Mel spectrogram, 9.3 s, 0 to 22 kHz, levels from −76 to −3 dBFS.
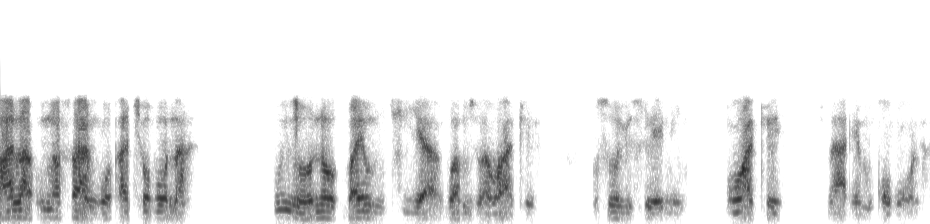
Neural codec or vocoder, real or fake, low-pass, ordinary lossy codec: codec, 16 kHz, 2 kbps, FreqCodec, smaller model; fake; 3.6 kHz; Opus, 16 kbps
